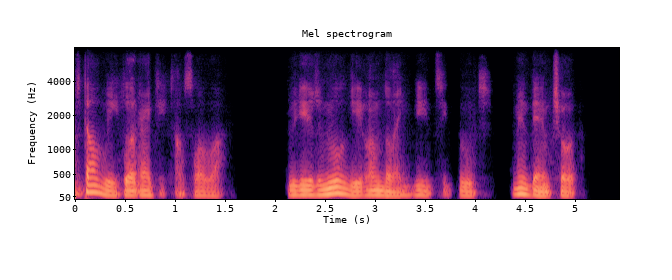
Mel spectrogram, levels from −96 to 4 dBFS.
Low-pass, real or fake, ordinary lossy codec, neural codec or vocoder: 7.2 kHz; fake; Opus, 32 kbps; codec, 16 kHz, 0.5 kbps, FreqCodec, larger model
